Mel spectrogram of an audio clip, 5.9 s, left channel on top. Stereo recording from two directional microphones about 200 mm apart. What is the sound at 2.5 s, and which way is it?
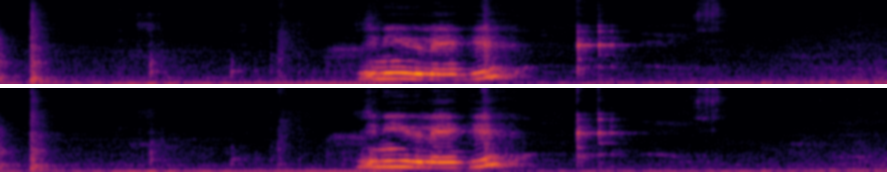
Speech, 55° right (ahead or behind).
